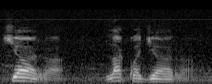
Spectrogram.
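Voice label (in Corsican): "acqua", Corsican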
